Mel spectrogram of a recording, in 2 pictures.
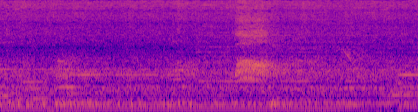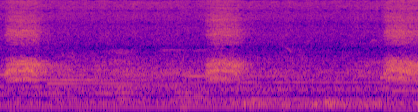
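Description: Crow-like bird cawing in the video game Beast of Bermuda, four harsh caws spaced roughly a second apart over a steady low wind or ambient drone.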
